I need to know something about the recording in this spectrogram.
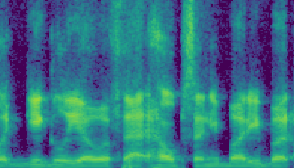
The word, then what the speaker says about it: Giglio: with reference to, and I pronounce it Giglio just because I knew somebody with that last name and that's how they pronounced it. Okay. Okay. I don't care. I can call it Giglio if that helps anybody.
